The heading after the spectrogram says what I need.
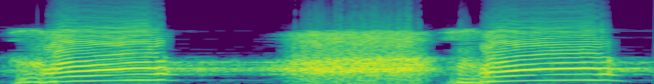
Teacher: اگر احتیاط نہ کی جائے کیونکہ یہ ایک ہی مخرج سے ادا ہوتے ہیں تو کہیں ایسا نہ ہو کہ خا غائن بن جائے اور غائن خا بن جائے، اس چیز کا احتیاط کیا جائے. لہذا خا کو اوپر والے حصے سے ادا کرنا ہے اور پر پڑھنا ہے، موٹا پڑھنا ہے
